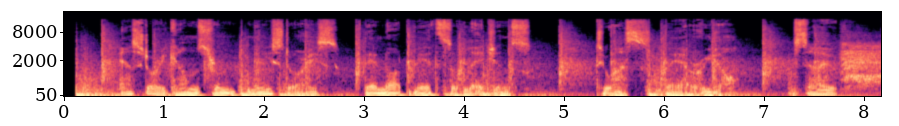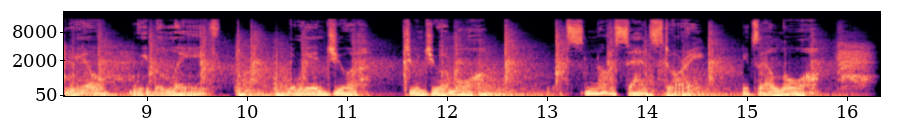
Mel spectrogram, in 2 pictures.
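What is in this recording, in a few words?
Australian English sports; Nike Sports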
